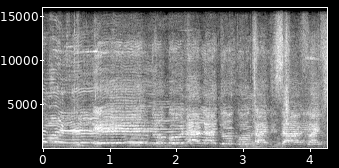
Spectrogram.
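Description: A group of women singing a chant together, many voices at once, with a few hand claps near the end.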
